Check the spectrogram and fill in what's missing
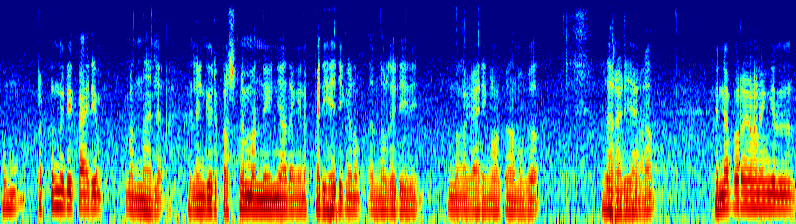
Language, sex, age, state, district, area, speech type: Malayalam, male, 18-30, Kerala, Kottayam, rural, spontaneous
